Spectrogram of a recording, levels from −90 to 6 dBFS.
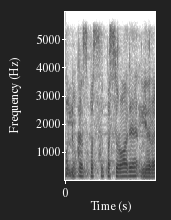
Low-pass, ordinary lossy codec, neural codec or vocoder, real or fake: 5.4 kHz; Opus, 64 kbps; vocoder, 22.05 kHz, 80 mel bands, HiFi-GAN; fake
